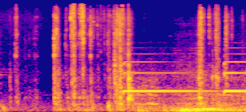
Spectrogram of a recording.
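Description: Car interior sounds on a drive home: a few sharp clicks and rattles, then a steady high electronic tone over a continuous low engine rumble.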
